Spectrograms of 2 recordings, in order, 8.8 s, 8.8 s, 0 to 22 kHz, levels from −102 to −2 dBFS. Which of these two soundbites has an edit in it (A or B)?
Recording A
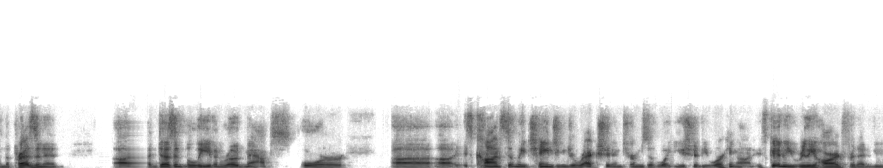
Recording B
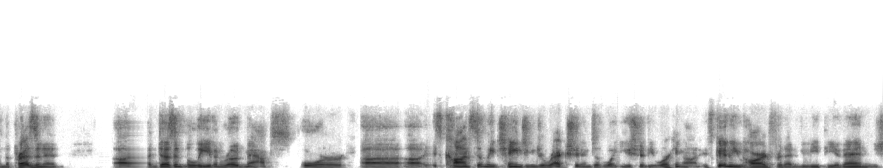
B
